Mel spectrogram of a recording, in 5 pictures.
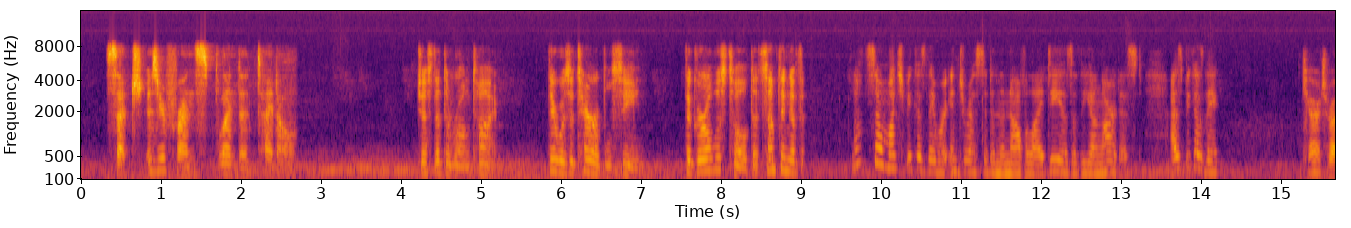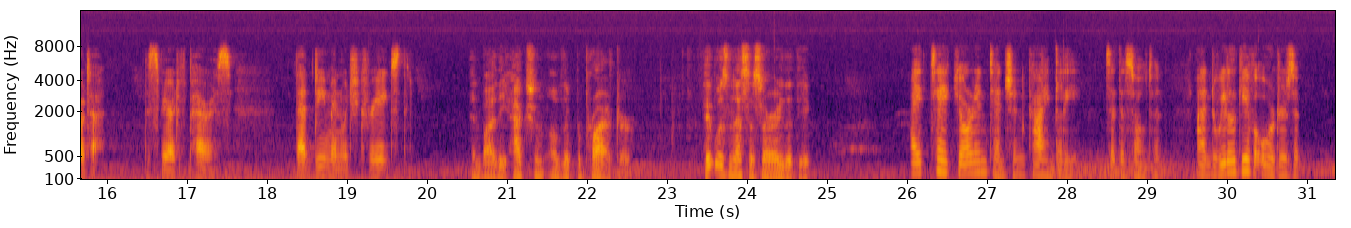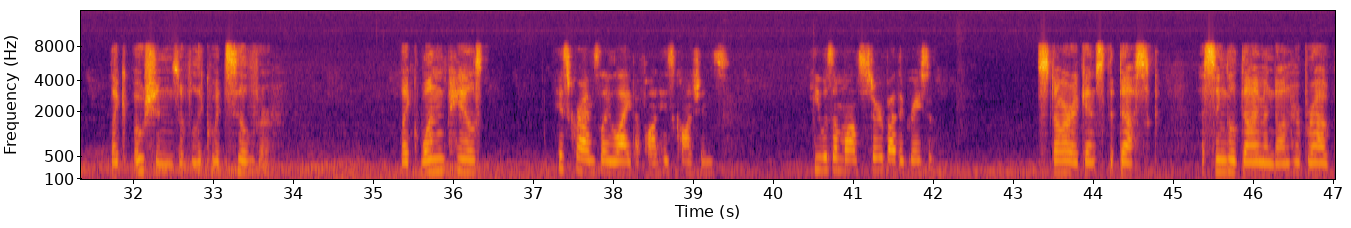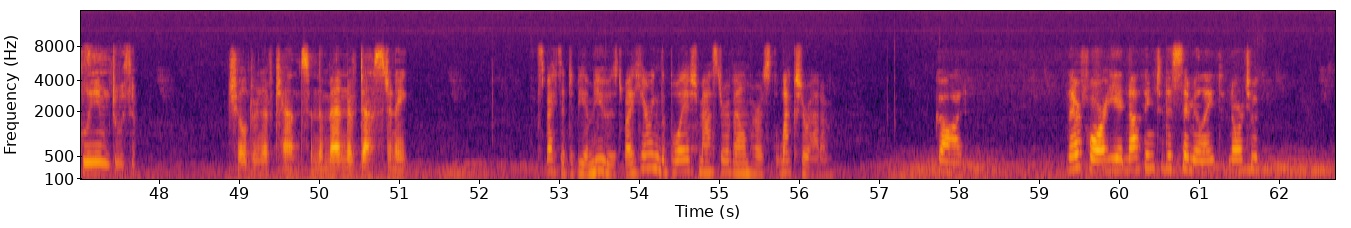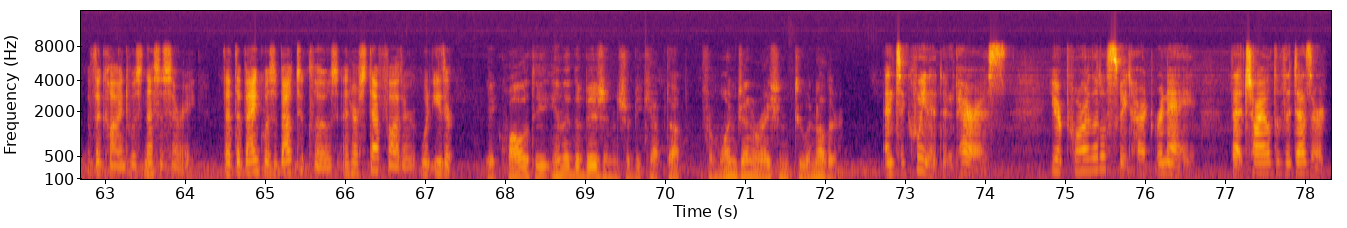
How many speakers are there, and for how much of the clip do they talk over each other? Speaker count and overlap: eight, no overlap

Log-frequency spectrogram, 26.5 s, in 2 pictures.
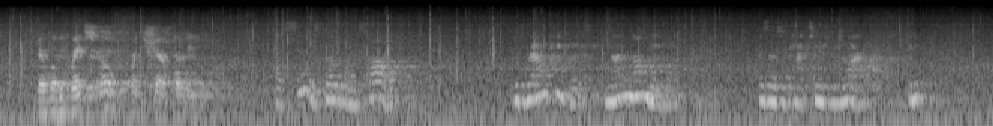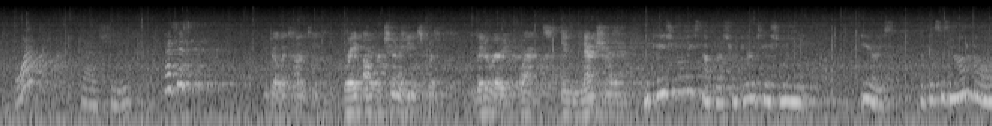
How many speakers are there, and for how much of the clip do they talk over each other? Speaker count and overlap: three, no overlap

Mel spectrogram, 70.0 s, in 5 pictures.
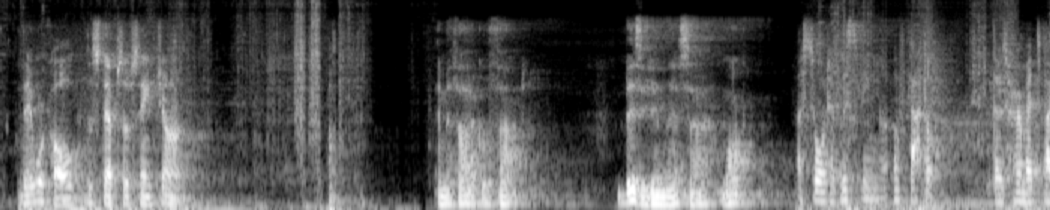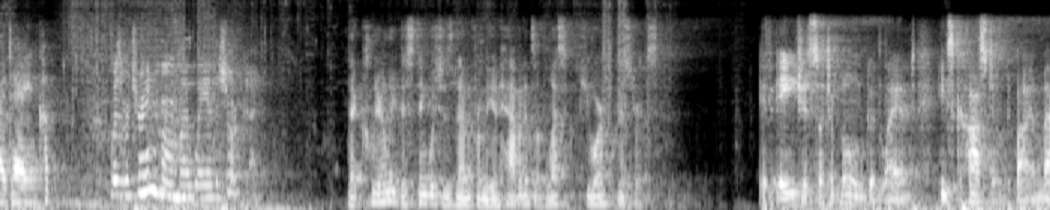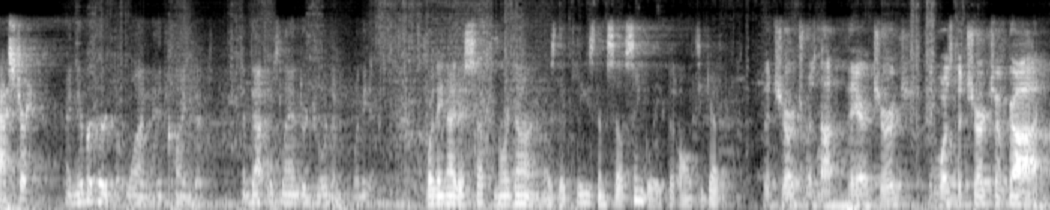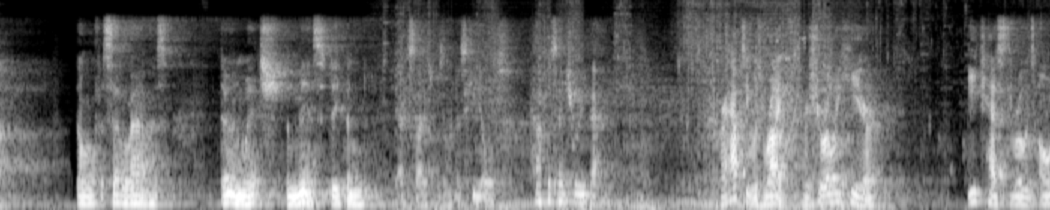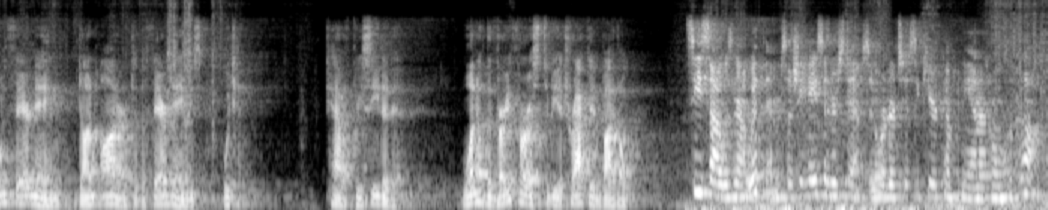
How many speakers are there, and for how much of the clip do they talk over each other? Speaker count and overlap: nine, no overlap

